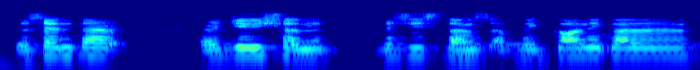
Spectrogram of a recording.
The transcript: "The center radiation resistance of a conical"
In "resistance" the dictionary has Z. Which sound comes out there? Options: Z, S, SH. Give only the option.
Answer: S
